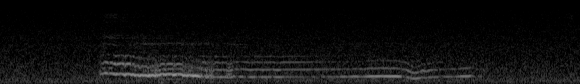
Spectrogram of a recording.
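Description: A cat meows long and plaintively.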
